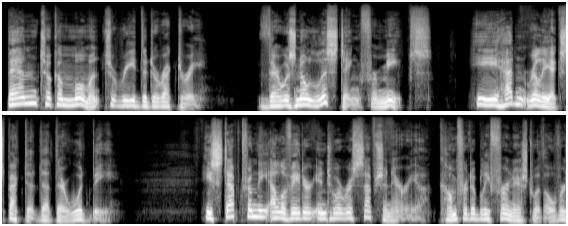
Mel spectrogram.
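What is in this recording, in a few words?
fantasy, 3rd POV, male female dialogue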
